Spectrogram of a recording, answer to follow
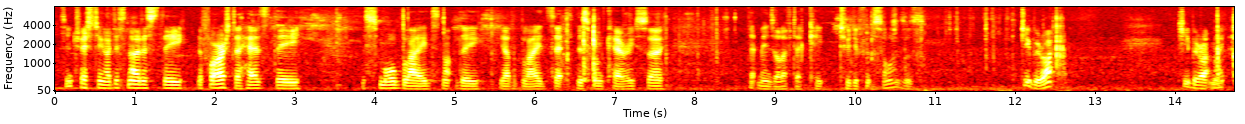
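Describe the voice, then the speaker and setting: A lowish-voiced man with an Australian accent talks through a do-it-yourself wiring job at a car's engine bay. His relaxed delivery sounds like thinking aloud as he works. A steady noise sits clearly behind him. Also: normal speed, long pauses. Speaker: DIY car vlogger. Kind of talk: casual how-to narration.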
